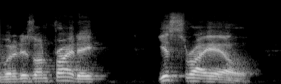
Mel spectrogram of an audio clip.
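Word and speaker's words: ישראל: Yisrael, yod, hirik, seen, silent schwa. This syllable's closed. Yis, resh, kamatz, aleph, sere, lamed, yisrael.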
